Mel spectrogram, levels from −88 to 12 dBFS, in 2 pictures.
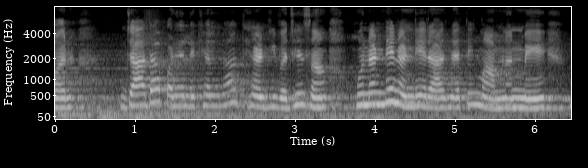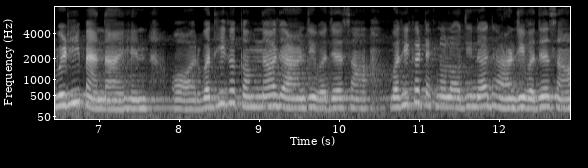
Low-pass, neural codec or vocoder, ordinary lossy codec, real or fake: none; none; none; real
